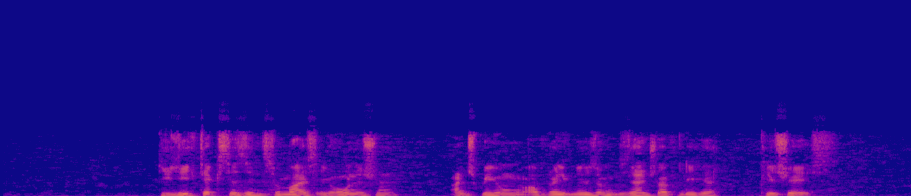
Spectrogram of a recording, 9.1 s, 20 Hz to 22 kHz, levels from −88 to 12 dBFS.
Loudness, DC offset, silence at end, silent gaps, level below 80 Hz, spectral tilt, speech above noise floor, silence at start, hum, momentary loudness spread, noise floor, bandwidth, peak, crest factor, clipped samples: -35 LUFS; under 0.1%; 0.75 s; none; -64 dBFS; -4.5 dB/octave; 34 dB; 1.6 s; none; 11 LU; -69 dBFS; 9.4 kHz; -18 dBFS; 18 dB; under 0.1%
